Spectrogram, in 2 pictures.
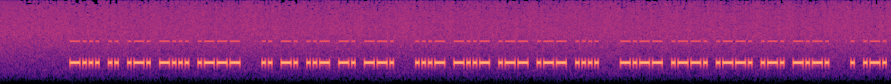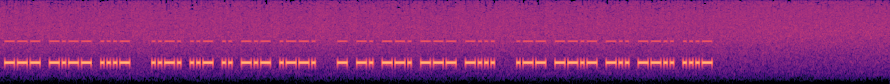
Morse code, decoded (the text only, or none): BIRBJ INUNG VXWWH YPPRC EROYV FUIKP TNGOB WQDZV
